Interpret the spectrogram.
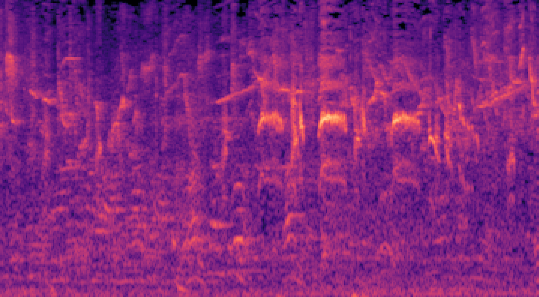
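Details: White-rumped shama (kacer) singing at a practice bird contest in Sambas, recorded on an action camera: a varied, high, rapid run of chirps, squawky notes and short pure whistles, with other birds overlapping and faint voices.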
